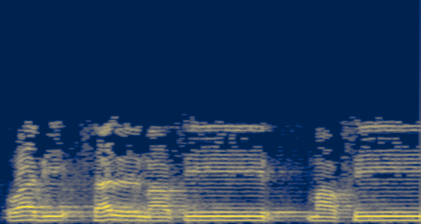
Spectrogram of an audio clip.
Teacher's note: Jadi rahang bawah atau bibir bawah diturunkan. Nah, tidak diangkat. Kalau diangkat jadi tafkhim, tebal. Diturunkan. · Term: tarqiq tipis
